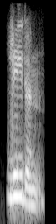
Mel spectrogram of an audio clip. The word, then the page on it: leaden: Indian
